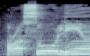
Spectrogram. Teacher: والصبح اذا تنفس انه لقول رسول کریم انہو نون کے اوپر شاید غنہ کریں گے، ہو کو لمبا کریں گے، الٹا پیش ہے اس کے اوپر، لقولو واو یہاں پر لین ہے، نرم پڑھیں گے، انہو لقولو رسول کریم، را کو موٹا پڑھیں گے، زبر ہے اس کے اوپر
